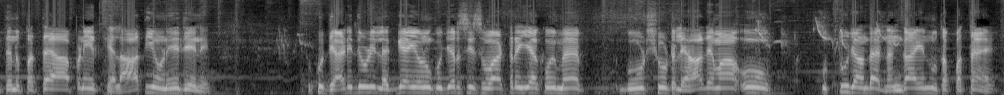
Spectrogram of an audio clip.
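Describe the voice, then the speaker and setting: Guy acting worried poor village dad, rural pakistani punjabi, highish voice, dull lo-fi sound, amateur drama. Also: a bit bright, natural voice. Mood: explaining, troubled. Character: poor, proud, worried village father and labourer. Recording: dull lo-fi video with faint music.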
